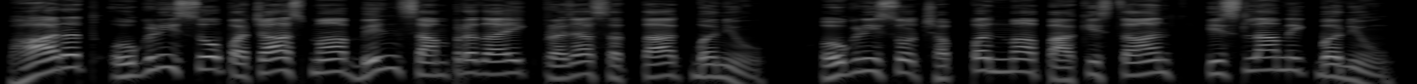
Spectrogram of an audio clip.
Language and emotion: Gujarati, neutral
